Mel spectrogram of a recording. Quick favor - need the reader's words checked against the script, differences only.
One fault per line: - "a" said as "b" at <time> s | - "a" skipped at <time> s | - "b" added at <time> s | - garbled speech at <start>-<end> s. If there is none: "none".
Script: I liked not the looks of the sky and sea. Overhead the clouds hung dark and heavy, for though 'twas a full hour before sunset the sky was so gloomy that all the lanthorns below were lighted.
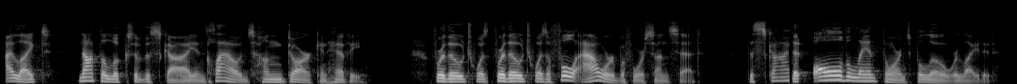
- "sea Overhead the" skipped at 2.1 s
- "for though twas" added at 4.9 s
- "was so gloomy" skipped at 7.9 s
